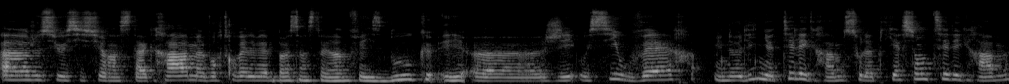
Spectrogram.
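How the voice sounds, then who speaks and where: Very slow speech from a woman, medium in pitch and fairly even in intonation. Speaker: mentor for women, online coach. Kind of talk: live stream monologue, self-promotion. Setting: live video. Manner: hesitant, many fillers.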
